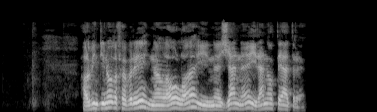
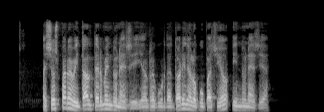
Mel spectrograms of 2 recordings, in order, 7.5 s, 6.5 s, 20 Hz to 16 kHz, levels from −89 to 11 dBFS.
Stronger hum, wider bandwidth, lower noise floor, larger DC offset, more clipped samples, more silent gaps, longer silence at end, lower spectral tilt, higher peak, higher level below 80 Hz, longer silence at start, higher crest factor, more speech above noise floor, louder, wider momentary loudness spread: neither; about the same, 7.8 kHz vs 8 kHz; first, -77 dBFS vs -59 dBFS; neither; neither; neither; first, 1.5 s vs 1.15 s; about the same, -5.5 dB/octave vs -5.5 dB/octave; about the same, -2 dBFS vs 0 dBFS; about the same, -58 dBFS vs -56 dBFS; first, 1.65 s vs 0.85 s; about the same, 16 dB vs 16 dB; first, 63 dB vs 43 dB; about the same, -15 LUFS vs -16 LUFS; about the same, 6 LU vs 8 LU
